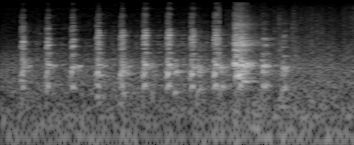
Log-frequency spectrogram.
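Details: Young red junglefowl male, YellowLyon strain, kept by a breeder in India: a steady series of crisp pulses roughly every fifth of a second leads into a very short loud crow burst, then quiet.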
